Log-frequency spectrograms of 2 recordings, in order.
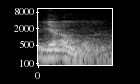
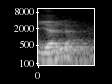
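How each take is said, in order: First: A glottal stop separates ya and Allah. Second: Ya runs straight into Allah without a stop. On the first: The speaker calls it right. "Contohnya ya, ya Allah" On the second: The speaker calls it wrong. "Tak ada macam yalah"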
